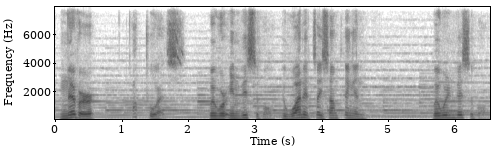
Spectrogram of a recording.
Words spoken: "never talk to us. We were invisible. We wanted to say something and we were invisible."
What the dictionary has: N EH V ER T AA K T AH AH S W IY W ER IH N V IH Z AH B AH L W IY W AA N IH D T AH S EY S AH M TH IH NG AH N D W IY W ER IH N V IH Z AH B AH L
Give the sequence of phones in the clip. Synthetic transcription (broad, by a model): N EH V ER T AA K T AH AH S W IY W ER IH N V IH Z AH B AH L W IY W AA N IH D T S EY S AH M TH IH NG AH N W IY W ER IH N V IH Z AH B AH L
